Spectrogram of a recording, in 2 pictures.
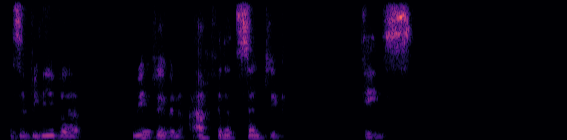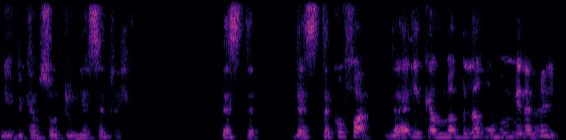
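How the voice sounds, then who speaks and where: A man's voice: fairly high pitch, mellow, breathy edge, low-quality recording. A man with a South African accent sharing religious reflections conversationally as a scholar, repeating phrases for emphasis. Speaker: Islamic scholar, podcast guest.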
